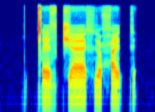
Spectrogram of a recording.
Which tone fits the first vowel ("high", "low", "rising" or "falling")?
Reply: falling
